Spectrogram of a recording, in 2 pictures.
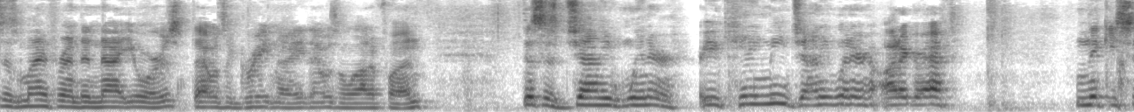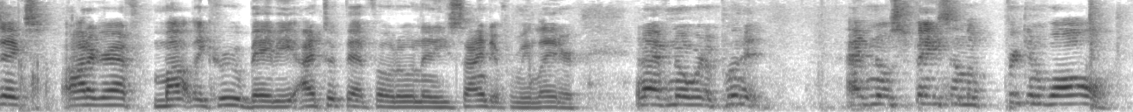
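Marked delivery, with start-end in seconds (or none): none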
